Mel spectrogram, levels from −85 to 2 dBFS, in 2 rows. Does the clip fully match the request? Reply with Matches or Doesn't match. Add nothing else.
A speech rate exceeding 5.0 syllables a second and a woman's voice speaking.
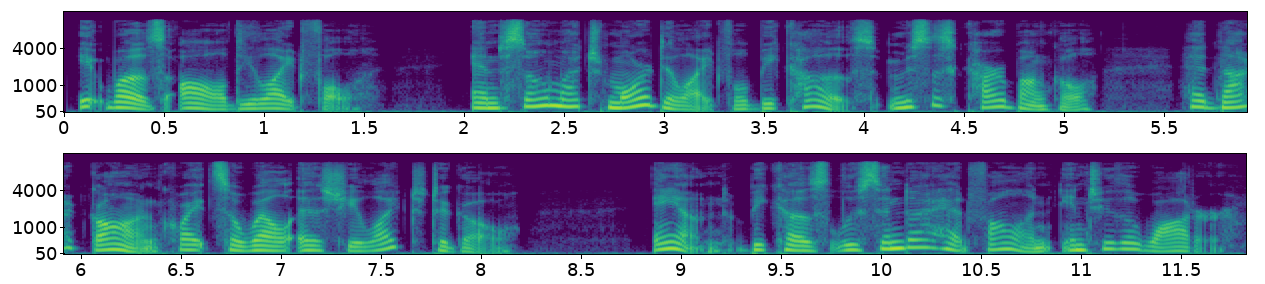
Doesn't match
